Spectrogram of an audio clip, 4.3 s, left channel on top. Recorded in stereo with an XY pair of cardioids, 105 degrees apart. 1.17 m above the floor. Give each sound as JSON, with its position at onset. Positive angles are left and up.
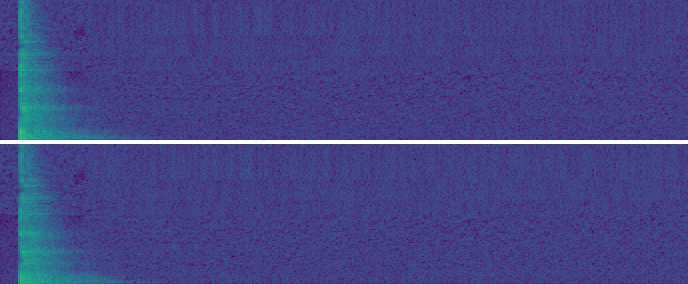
{"t": 0.1, "sound": "breaking glass", "azimuth_deg": 40, "distance_m": 4.0}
